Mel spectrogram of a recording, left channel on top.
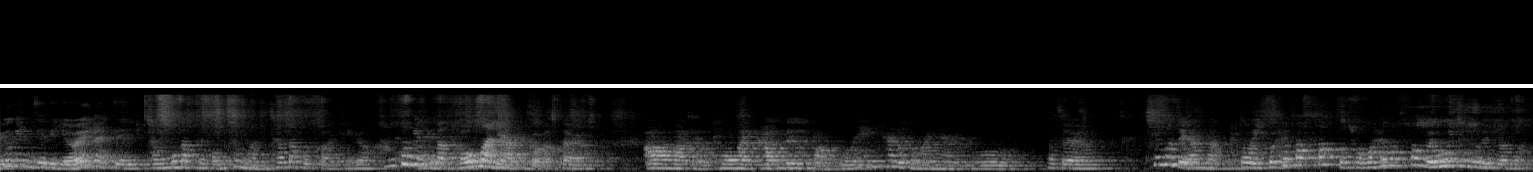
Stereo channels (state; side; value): silent; left; digital silence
